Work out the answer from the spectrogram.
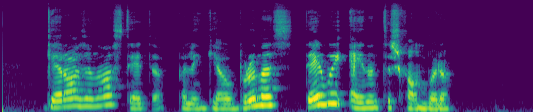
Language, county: Lithuanian, Marijampolė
